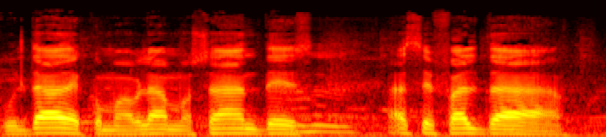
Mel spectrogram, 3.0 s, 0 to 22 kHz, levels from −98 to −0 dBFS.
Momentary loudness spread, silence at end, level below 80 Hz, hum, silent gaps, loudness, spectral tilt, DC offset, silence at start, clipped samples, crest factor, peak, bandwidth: 11 LU; 0 s; -54 dBFS; none; none; -29 LUFS; -6 dB/octave; under 0.1%; 0 s; under 0.1%; 16 dB; -12 dBFS; 14.5 kHz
